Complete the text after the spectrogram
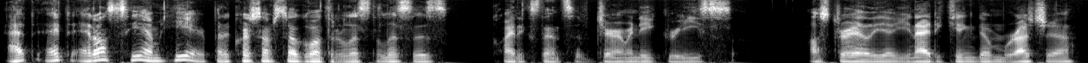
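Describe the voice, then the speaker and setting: A man's voice: fairly low pitch, brisk, dry recording, studio quality. A man chatting casually as the co-host of a podcast. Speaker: podcast co-host and tech person.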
